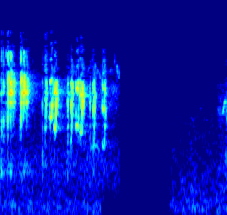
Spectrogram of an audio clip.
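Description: A swallow gives a quick burst of high, chattering twitters, about six notes in under a second, then silence before a last sharp note.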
